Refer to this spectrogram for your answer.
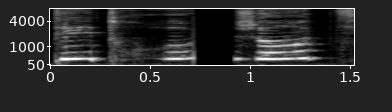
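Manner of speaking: very high, very loud, suffocating gasping sob. Retelling what a crying partner said back to the speaker, imitating gasping speech. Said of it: "il me dit en suffoquant".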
